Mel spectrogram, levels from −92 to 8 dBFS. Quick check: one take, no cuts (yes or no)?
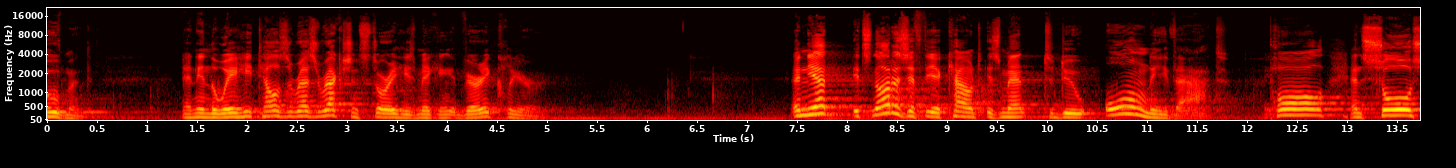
no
